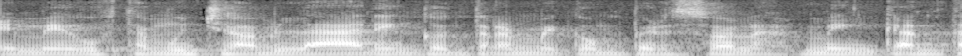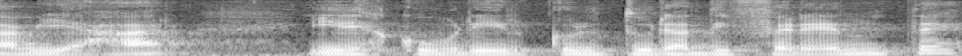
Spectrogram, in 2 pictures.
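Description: A man at a moderate pace, monotone with flat intonation. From Canary Islands (Gran Canaria). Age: 30s. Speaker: sexologist and social worker. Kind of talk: interview conversation. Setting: studio. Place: studio. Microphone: studio mic.

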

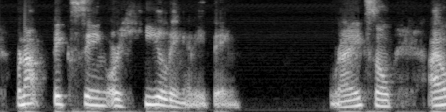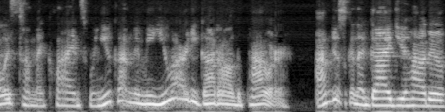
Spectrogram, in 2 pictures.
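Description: A woman talks at a moderate pace with vocal fry and very wide pitch swings. The sound is dry with no echo and a quiet background. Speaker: guest. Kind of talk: interview answer. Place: home room. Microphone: earbuds.

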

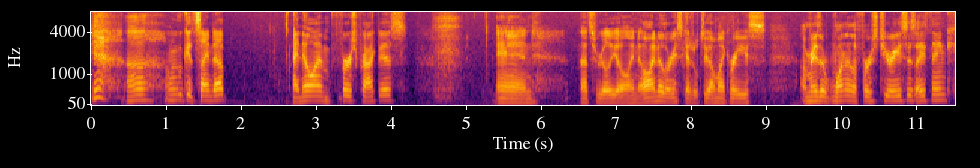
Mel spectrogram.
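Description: Against a quiet background, a man with a fairly high pitch talks at a moderate pace with long, frequent pauses, the sound dry with no echo. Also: ordinary pitch variation. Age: 30s. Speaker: motocross racer and vlogger; vlogger. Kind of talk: vlog. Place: car. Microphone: phone near.

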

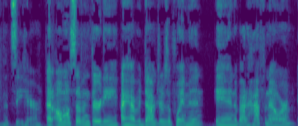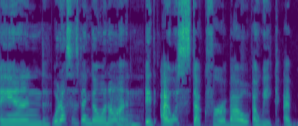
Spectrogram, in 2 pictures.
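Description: This woman's voice is somewhat breathy, with hardly any pauses at a moderate pace. The sound is dry with no echo. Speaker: small video creator. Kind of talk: casual vlog chat. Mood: reflective, a bit anxious. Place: car. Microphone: phone near.

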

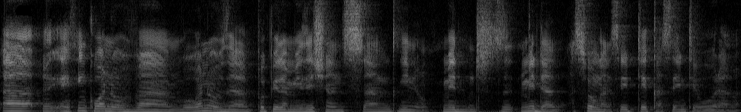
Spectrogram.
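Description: A somewhat breathy man speaks with a fairly high pitch and ordinary pitch variation. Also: moderate pace. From Uganda. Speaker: TV host. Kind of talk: TV studio discussion. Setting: TV studio. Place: studio. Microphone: lapel.

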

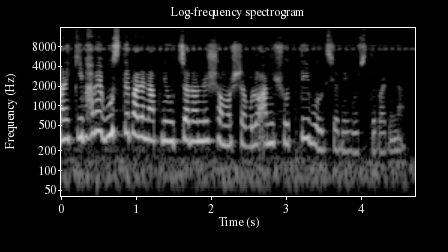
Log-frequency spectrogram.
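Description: The speaker is a woman. Her pitch is high. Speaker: poultry farmer and YouTuber. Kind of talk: live stream talk with viewers.

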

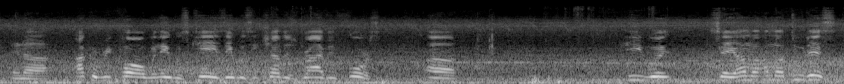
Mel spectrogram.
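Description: The sound is dry with no echo as a man talks through loud background noise. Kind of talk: interview answer. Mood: proud, warm, laughing. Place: street.

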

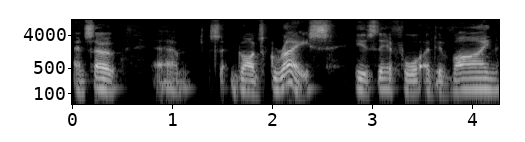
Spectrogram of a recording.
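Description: A man speaks with an Australian accent. His voice is somewhat breathy. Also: quiet background. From Australia, Melbourne. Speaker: retired minister and church history lecturer; retired minister, church history lecturer. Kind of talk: interview. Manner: halting. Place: home room. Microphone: video call.

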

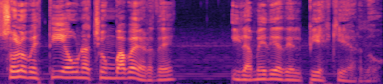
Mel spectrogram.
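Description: Music plays in the background. The speech is fairly slow, with very wide pitch swings. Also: man. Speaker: podcast narrator. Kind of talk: true-crime podcast narration.

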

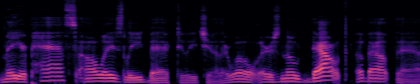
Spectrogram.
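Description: A man's voice with very wide pitch swings, dry with no echo, over a quiet background. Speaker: vlogger showing family photo book. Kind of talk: casual vlog chat. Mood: warm, nostalgic, affectionate. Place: home room. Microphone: phone near.

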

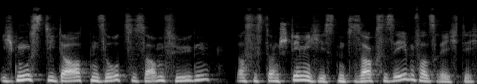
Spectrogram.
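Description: A man speaks with a dark, mellow tone and a fairly high pitch. The background is quiet. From Switzerland. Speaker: nutrition scientist; guest. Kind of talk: interview. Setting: nutrition institute office. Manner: halting. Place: studio. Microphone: studio mic.

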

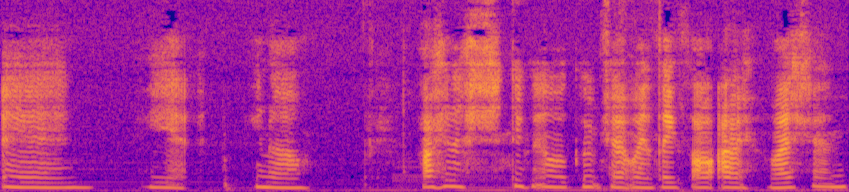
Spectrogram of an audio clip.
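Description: With a Southern US accent, a woman talks fairly slowly at medium pitch, with fairly even intonation, long, frequent pauses and a dry sound with no echo. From US South. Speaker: video blogger. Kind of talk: casual vlog monologue. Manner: shy on camera, casual. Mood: annoyed, venting about haters. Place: car. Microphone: phone near.

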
